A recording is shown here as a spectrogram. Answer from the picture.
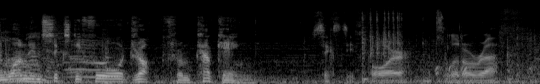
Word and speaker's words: Cow King: Yeah, it's it's pronounced cow king TTS, not cuck.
